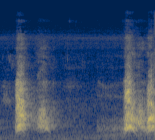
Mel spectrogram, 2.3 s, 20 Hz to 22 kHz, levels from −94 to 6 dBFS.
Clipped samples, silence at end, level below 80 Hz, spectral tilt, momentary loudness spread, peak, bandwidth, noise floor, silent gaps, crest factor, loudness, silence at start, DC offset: under 0.1%; 0 s; -64 dBFS; -3.5 dB/octave; 14 LU; -4 dBFS; 12.5 kHz; -55 dBFS; none; 20 dB; -22 LUFS; 0.25 s; under 0.1%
